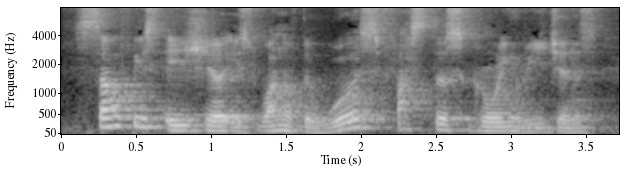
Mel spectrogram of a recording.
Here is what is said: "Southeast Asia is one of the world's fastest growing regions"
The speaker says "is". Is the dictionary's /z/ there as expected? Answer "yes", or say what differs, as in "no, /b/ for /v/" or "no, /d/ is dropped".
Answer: no, /s/ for /z/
